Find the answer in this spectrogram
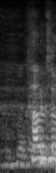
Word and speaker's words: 톰슨: 탐슨 원자 모형, 뭐 톰슨 원자 모형이라고 써 있는데 네. 탐슨이라고 발음해 주세요.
